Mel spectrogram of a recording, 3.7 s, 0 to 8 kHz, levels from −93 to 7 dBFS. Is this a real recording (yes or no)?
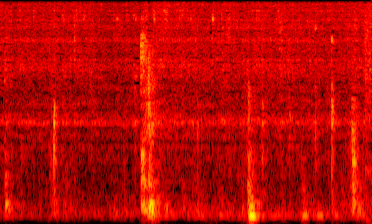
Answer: yes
